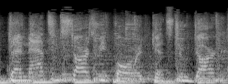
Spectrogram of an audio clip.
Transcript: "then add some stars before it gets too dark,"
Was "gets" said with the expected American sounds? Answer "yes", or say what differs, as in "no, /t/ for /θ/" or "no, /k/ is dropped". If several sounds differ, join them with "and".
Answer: yes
